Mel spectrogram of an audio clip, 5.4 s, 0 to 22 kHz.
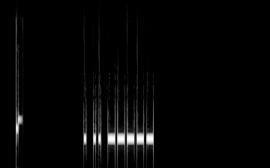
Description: Morse code, heard as a keyed tone, about 25 wpm, 700 Hz. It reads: EI0
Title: Callsign Prefixes for Top 50 DXCC - 25wpm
